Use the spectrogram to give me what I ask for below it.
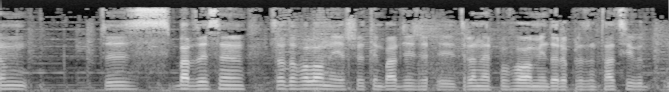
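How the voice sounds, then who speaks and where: A man's voice: medium pitch, a little mellow. A young man, a junior rider, giving plain brief answers in a post-race interview.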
